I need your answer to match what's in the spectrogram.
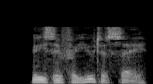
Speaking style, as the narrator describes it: muttered Harry

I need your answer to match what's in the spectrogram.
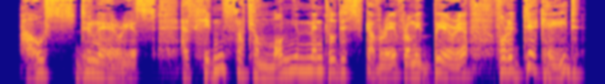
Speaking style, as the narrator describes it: Donovan spat

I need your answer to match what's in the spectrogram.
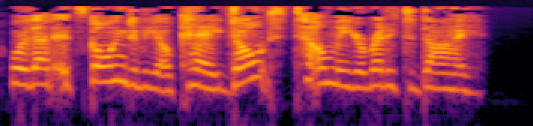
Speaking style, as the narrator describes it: said fiercely

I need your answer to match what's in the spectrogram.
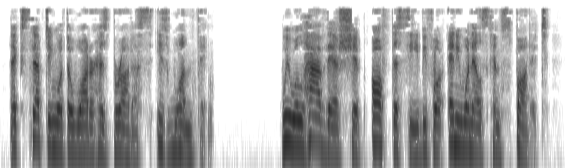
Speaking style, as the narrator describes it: he said

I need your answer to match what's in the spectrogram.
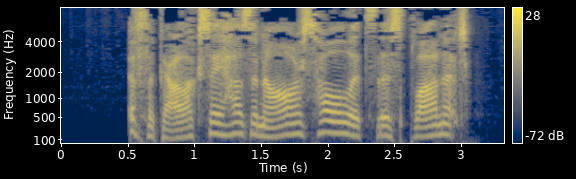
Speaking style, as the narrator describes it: Mayreed muttered

